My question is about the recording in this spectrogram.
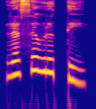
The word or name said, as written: ರಸವೃತ್ತಿ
